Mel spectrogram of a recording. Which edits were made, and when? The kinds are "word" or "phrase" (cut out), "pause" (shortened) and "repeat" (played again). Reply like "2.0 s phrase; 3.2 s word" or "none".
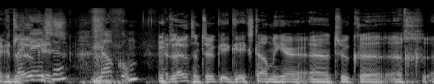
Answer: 1.9 s word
